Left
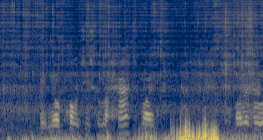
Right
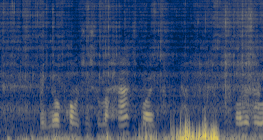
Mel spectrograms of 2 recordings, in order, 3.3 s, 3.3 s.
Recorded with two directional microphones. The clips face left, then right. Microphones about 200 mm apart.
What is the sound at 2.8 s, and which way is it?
Speech, 20° left (ahead or behind).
